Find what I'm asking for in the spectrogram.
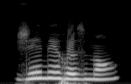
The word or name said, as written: genereusement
